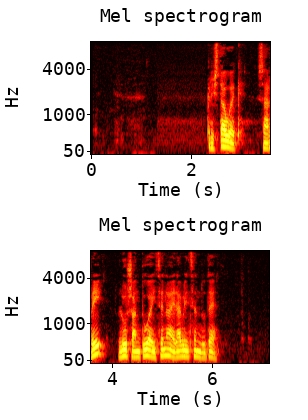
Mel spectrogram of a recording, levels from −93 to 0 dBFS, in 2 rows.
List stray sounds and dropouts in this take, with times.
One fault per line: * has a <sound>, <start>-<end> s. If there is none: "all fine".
all fine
